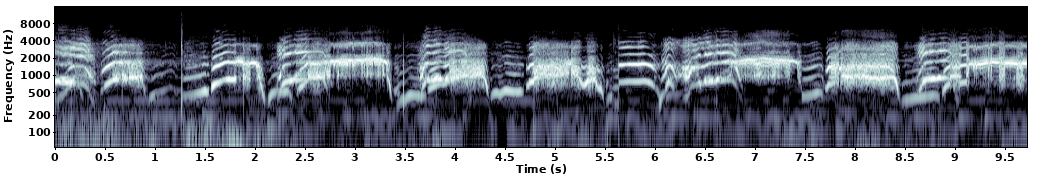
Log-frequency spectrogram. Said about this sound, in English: And she's screaming bloody murder as she's getting marshmallows shoved in her mouth.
